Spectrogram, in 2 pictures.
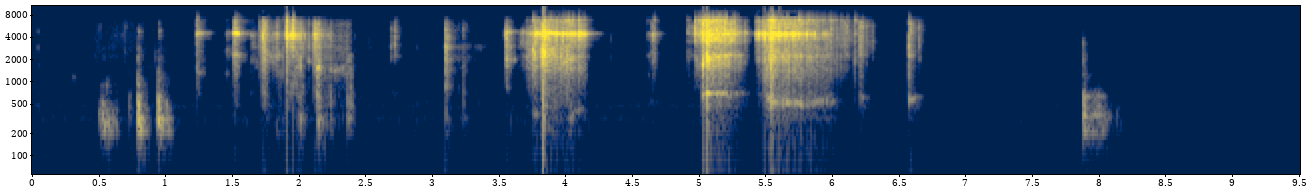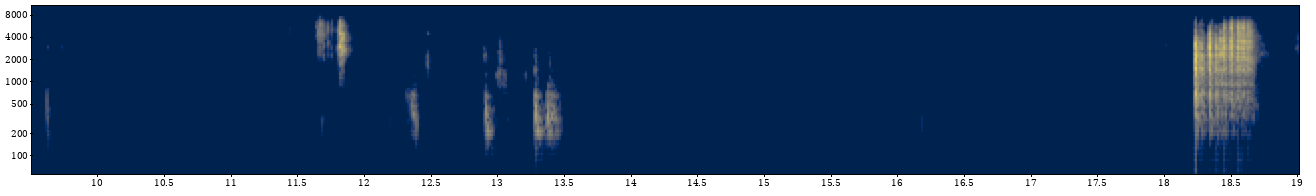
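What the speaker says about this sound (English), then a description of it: "Gosh, the dice are stuck in my jar." Dice shaken and rattling inside a jar during a solo tabletop RPG session: sharp clattering bursts in the first seven seconds, then a long quiet stretch with a few faint clicks and a final short rattle.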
